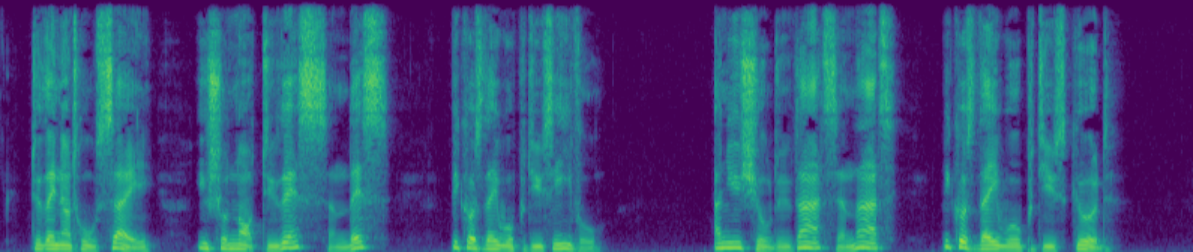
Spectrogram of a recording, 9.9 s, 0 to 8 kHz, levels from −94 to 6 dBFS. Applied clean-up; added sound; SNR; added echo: none; none; none; none.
